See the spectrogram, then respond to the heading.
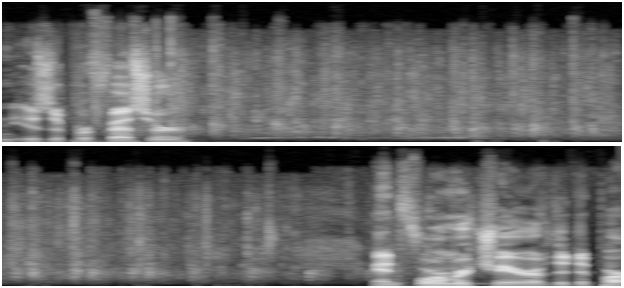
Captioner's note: applause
